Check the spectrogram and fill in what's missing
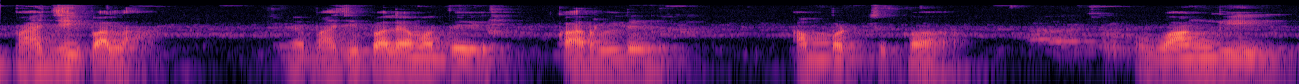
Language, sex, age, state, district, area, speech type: Marathi, male, 45-60, Maharashtra, Amravati, rural, spontaneous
